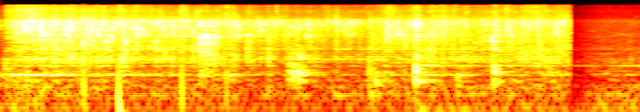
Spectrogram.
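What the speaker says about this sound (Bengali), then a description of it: "এই ফোড়নের মধ্যে পেঁয়াজ কুচি দিয়ে দিচ্ছি।" Chopped onion hits hot oil seasoned with whole cumin seeds and bay leaf, giving a loud, steady, close sizzle with a few stirring clinks, cutting off abruptly just before the end.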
